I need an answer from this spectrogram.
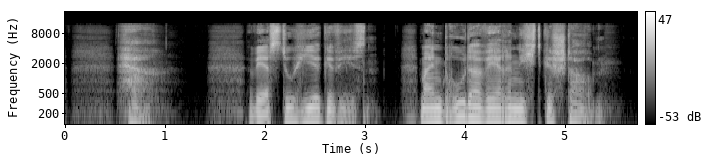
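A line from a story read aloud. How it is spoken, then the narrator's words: Trembling voice. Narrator (German): sagte mit bebender Stimme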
